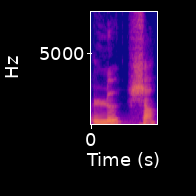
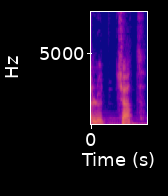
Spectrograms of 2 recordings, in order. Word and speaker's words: Le Chat: Donc non, vous ne rêvez pas, c'est bien le chat prononcé en français, c'est pas le chat. Le chat, on dit bien le chat ou le chat? On dit le chat en français.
